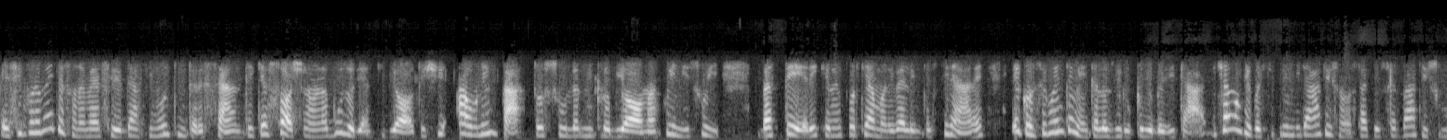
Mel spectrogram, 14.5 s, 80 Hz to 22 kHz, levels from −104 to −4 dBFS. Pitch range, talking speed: 210-340 Hz, 170 wpm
